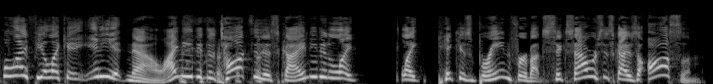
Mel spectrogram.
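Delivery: high, eager self-mockery; kicking yourself, then gushing; retold starstruck rush; excited realization. Realizes who the DJ was.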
